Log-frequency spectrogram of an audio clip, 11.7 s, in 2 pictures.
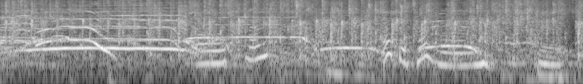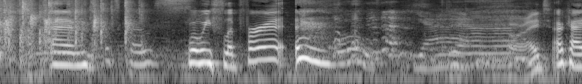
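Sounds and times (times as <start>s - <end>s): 
people whooping and cheering: 0.0s - 6.2s
audience clapping: 0.0s - 7.4s
laughter: 2.0s - 6.7s, 8.8s - 10.0s
speech: 6.4s - 11.6s.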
